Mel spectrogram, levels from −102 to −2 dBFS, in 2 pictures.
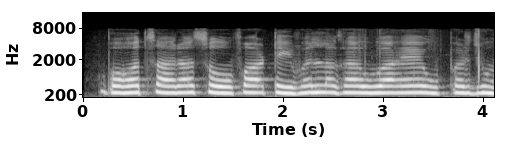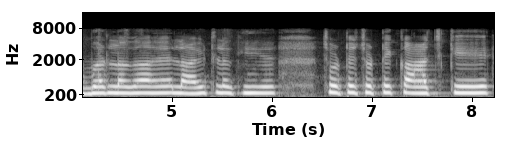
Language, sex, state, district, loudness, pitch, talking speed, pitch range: Hindi, female, Chandigarh, Chandigarh, -12 LUFS, 275 Hz, 130 wpm, 270-285 Hz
